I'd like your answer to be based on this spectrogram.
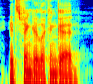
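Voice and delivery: normal talking voice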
